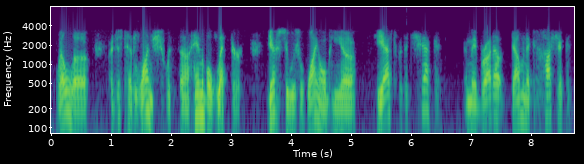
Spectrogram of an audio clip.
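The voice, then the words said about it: Bad Johnny Carson impression. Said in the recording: “bad Johnny Carson impersonation.”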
